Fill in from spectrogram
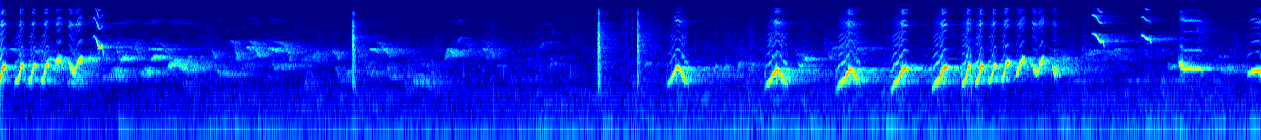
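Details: Ringed white-rumped shama, Blorok type, at a Kemayoran bird kiosk: a quick burst of rising notes, a quiet pause with clicks, then a lively run of repeated upslurred whistles mixed with high chips.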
